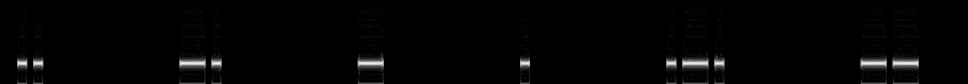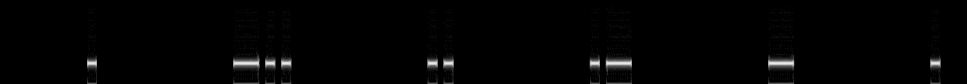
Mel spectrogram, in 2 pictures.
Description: Morse code, heard as a keyed tone, about 15 wpm, spaced as for 5 wpm, 1000 Hz. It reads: INTERMEDIATE
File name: qotdfiles / 5wpm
